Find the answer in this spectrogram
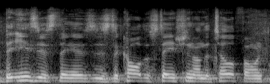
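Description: Light background noise sits behind a man speaking at a very fast pace. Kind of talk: interview answer.

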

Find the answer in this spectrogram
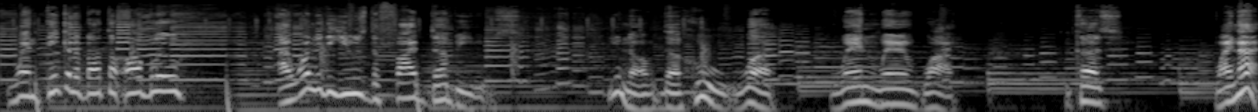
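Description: With music in the background and a dry, echo-free sound, a man talks in very wide pitch swings, leaving long, frequent pauses. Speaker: anime commentary youtuber. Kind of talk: casual commentary.

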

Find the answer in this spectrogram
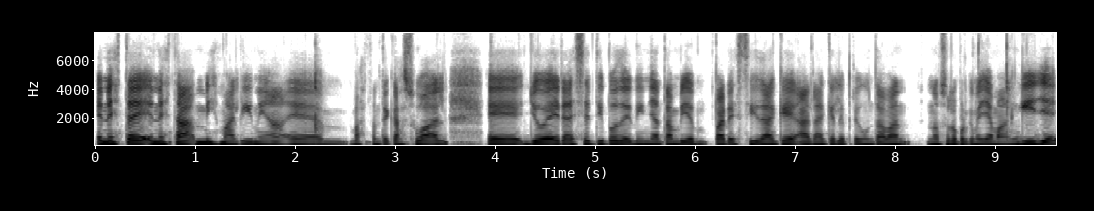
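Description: A woman speaks at a moderate pace with monotone, flat intonation and hardly any pauses, in a dry sound with no echo. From Canary Islands (Tenerife), born in Argentina; Canary Islands. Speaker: podcast co-host. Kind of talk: casual chat. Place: studio. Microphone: studio mic.

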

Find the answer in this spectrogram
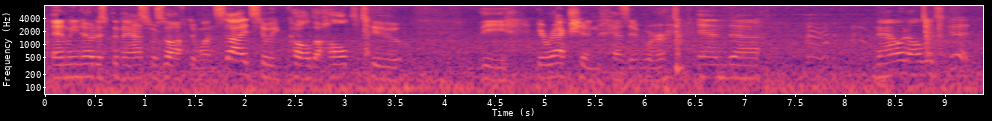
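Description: Long pauses come often as a man talks at a moderate speed. Background noise is clearly noticeable. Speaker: sailor. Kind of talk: casual how-to explanation. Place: waterside.

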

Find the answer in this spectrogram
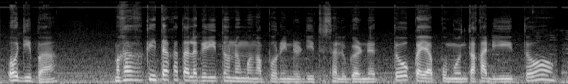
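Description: With noticeable background noise behind him, a man with an Eastern Visayas accent speaks at a fairly high pitch with lively intonation. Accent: Waray-accented Tagalog, hard-sounding. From Eastern Visayas (Waray-speaking region). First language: Waray (speaking Tagalog). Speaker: travel vlogger. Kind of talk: casual vlog narration. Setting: walking around a shopping mall. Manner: animated.

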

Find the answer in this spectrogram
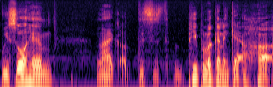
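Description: Over faint background music, a man talks at a moderate pace in a dry sound with no echo. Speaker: podcast host. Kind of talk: podcast discussion. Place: home room. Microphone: studio mic.

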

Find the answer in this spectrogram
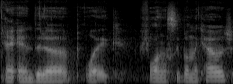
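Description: A woman with a very deep, low pitch at a fairly slow pace, with light background noise. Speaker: vlogger. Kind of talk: casual vlog chat. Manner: low, drained ill voice. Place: home room. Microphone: phone near.

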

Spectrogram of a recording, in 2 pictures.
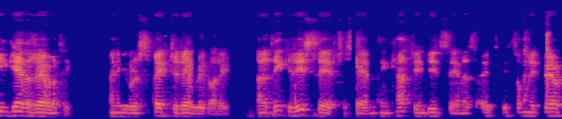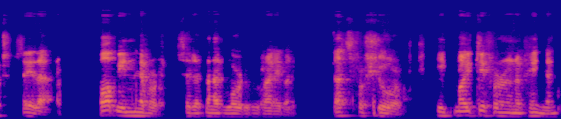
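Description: With a Kilkenny Irish accent, a man talks at a very fast pace with ordinary pitch variation against a quiet background. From Ireland, Kilkenny. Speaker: local councillor. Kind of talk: tribute reminiscence. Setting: video call. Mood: warm, respectful remembrance. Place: home room. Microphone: video call.

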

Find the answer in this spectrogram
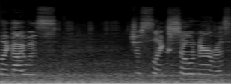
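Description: Noticeable background noise accompanies the woman's voice. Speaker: vlogger. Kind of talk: casual vlog chat. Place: car. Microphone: phone near.

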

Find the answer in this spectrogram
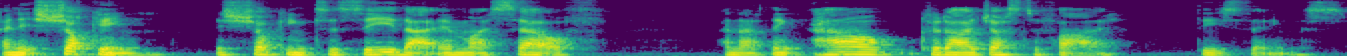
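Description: A man's somewhat breathy voice at a fairly slow pace, with fairly even intonation. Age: 20s. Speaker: church preacher. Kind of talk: sermon. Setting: church. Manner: casual, hesitant with many fillers. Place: home room. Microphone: phone near.

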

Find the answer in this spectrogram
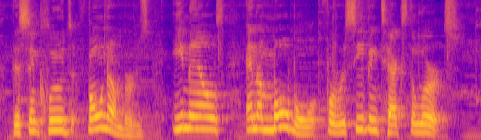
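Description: A man at a fairly quick pace with faint music behind him. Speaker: cruise show host. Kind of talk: presenter explainer. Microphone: lapel.

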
